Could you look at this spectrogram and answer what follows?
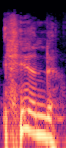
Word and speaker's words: Hind: for us today uh the lady's name is hind washington and she's out of houston she is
